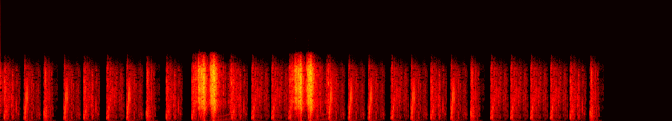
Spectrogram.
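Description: Footsteps run quickly across the ground.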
